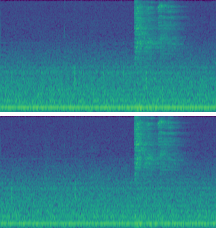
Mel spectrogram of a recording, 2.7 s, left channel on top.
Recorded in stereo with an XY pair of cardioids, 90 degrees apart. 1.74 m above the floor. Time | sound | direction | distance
1.7 | a clunk | 20° right | 6.5 m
